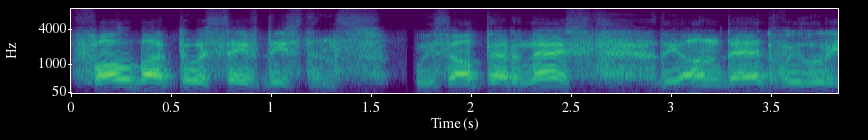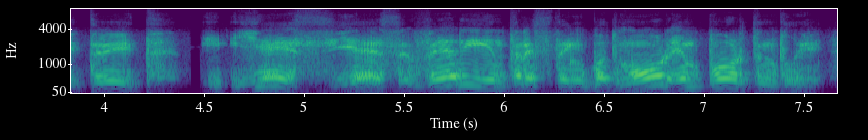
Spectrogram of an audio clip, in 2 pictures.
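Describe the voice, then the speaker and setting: A man's voice: on the high side, animated, moderate pace, husky, highs cut off. A man playing a stern, dry Russian military handler in a video game, giving clipped orders over radio in a Russian accent. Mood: urgent, stern. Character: stern, dry Russian soldier commanding a strike team. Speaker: mission handler.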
